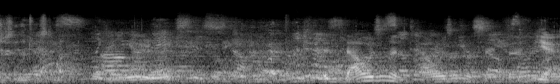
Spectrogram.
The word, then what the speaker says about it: Taoism: Is Taoism and Taoism the same thing? Yeah, it's pronounced Taoism.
